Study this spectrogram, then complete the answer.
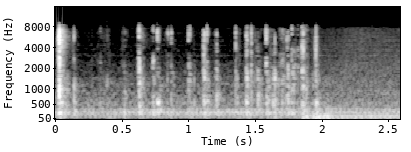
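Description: Fast computer keyboard typing entering a short phrase into a presentation slide, a quick run of close, crisp keystrokes that stops near the end over a low steady room hum.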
